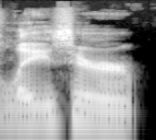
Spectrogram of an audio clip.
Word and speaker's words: LASR: I mean, okay, it's catchy, but LASR pronounced laser for a lever gun is, I'm not really sure what word I'm looking for.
